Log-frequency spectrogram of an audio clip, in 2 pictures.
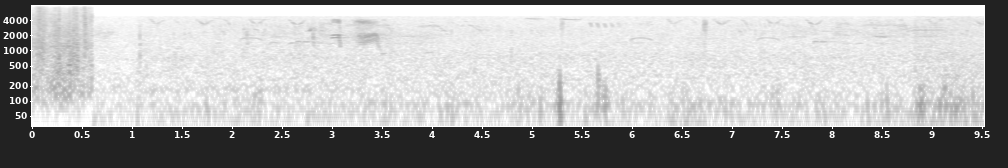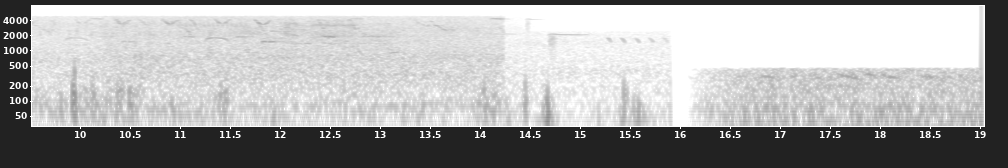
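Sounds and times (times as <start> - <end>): birds chirping and calling: 1.2 - 15.8.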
